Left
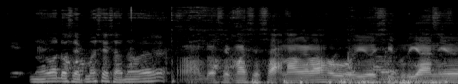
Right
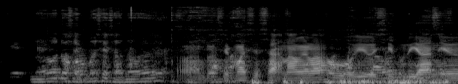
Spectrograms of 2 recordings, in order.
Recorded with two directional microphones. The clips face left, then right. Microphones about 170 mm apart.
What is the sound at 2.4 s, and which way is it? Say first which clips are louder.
Speech: left 2 dB; 20° left (ahead or behind).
